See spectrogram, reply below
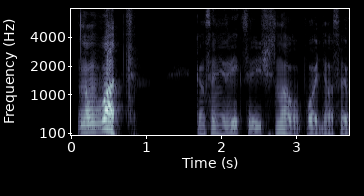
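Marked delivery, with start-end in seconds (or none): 0.1-0.9 triumphant loud exclamation; loud counselor. Acted. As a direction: shout it out proudly. Counselor raises flag.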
